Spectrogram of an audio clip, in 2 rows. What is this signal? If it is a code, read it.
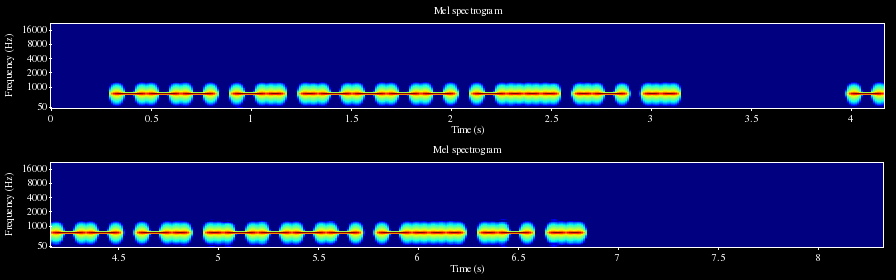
Morse code, heard as a keyed tone, about 28 wpm, 700 Hz. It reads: ON1BAI ON1BAI
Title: DXCC-100 Call Signs - 6 Characters - Repeated 2x - 28wpm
